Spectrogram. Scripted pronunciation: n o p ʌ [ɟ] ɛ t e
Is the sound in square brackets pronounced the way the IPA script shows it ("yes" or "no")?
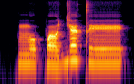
yes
